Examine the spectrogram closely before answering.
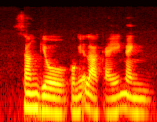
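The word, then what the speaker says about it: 産業: Sang ghiều có nghĩa là cái ngành công nghiệp, cái ngành nghề, cái ngành sản xuất.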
